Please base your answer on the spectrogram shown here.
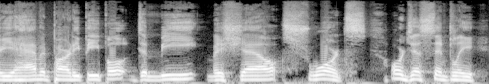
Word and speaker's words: Demi: You are somebody special, Demi Michelle Schwartz. And thanks for the correction on your pronunciation of your name. That's right. I put the wrong emphasis on the wrong syllable. It's not Demi, it's Demi.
